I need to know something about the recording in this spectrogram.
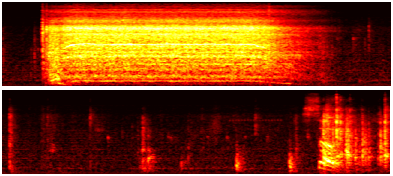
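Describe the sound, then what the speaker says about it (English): A kitchen blender purees tomatoes with onions for a sauce, a loud steady whirring roar for about three seconds that then winds down, followed by quieter clicks and clatter of handling. "I'm going to blend my tomatoes with the onions before I start preparing the sauce."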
